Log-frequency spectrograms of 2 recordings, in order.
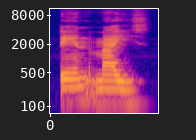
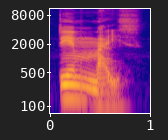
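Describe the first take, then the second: First: Ten ends with a clear n sound. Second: Ten ends with an m sound. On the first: "actual pronunciation is this one" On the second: "assimilated pronunciation"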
